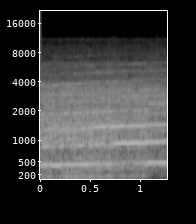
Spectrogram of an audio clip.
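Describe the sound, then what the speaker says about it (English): Supercar race car engine at the 2011 International Supercars Perth Challenge, loud and close, holding a steady high-pitched drone with slight throttle modulation throughout, no voices. "just take real note of the engine and the throttle modulation"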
